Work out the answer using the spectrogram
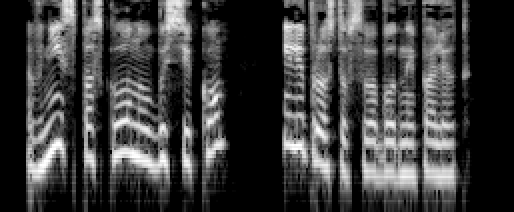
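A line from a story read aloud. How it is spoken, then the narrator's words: Amused snort. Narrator (Russian): хмыкнув, сообщил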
